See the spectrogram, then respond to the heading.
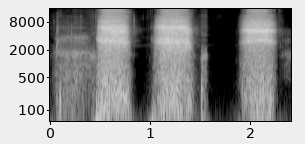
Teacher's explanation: making an l with your tongue against your teeth we call that alveodental making an l and then breathing through it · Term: aspirated l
